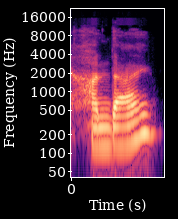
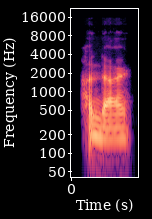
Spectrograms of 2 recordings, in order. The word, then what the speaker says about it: Hyundai: some people say hyundai so they actually changed the i to a um the way i always naturally said it the way that i heard it growing up was mostly hyundai yeah hyundai so there you go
